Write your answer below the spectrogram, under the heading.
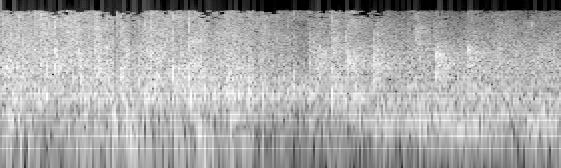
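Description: A crowd breaks into loud, sustained applause for a visitor from Bảo Lộc, a dense crackle of many hands clapping at once that holds steady for several seconds without fading.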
